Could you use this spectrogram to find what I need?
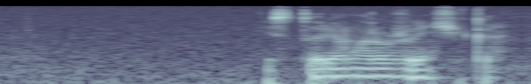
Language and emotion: Russian, neutral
